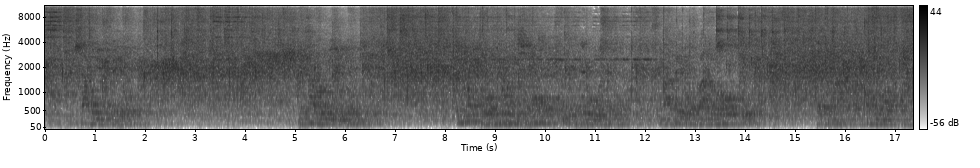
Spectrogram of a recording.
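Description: A mixed choir sings in a reverberant hall.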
